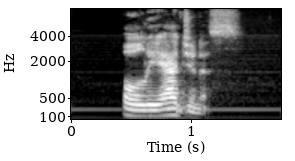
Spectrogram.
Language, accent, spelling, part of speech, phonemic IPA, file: English, US, oleaginous, adjective, /ˌoʊ.liˈæd͡ʒ.ɪ.nəs/, En-us-oleaginous.ogg
- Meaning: 1. Oily, greasy 2. Falsely or affectedly earnest; persuasively suave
